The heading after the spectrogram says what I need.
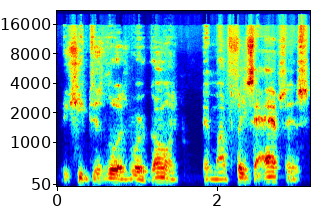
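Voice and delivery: ordinary delivery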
